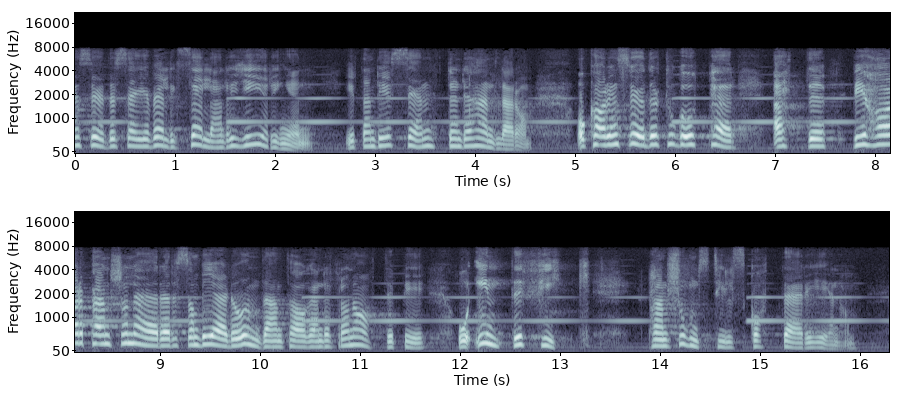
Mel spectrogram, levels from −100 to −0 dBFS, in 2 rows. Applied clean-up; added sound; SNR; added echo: none; Wind instrument, woodwind instrument; 19 dB; none.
